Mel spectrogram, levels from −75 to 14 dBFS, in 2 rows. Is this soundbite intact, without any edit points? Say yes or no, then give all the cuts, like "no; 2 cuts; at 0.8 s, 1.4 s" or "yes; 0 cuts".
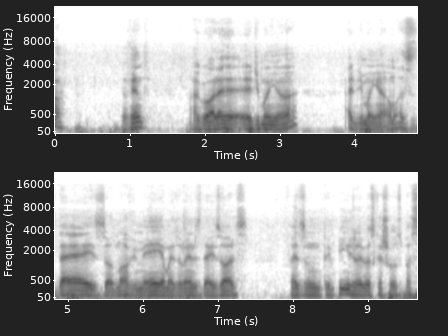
yes; 0 cuts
